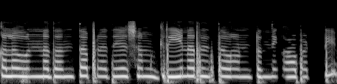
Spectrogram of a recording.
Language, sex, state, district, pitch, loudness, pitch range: Telugu, female, Andhra Pradesh, Guntur, 365 Hz, -12 LUFS, 360-380 Hz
